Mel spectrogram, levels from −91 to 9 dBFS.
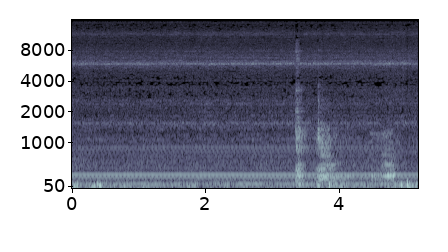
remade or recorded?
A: recorded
